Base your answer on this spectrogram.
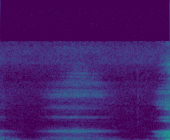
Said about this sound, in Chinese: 你整个人趴在我的身上，我们在彼此的耳边不停的喘息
